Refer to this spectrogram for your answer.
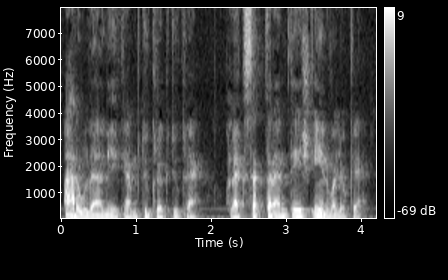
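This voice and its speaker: A man's voice: deep voice, close to an everyday voice. A man voicing a wicked, vain queen who shrieks in rage in a storybook reading. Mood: vain, furious.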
